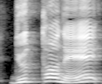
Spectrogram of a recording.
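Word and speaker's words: Newton: 어 힘과 관련해서 가장 위대한 업적을 남긴 과학자인 뉴턴의 이름을 단위로서 사용합니다 어 쓸 때는 알파벳 대문자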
